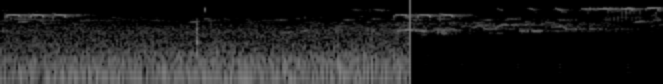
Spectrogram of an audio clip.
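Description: Faint chirping of small birds, repeated short high calls, with a sharp click about three seconds in.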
